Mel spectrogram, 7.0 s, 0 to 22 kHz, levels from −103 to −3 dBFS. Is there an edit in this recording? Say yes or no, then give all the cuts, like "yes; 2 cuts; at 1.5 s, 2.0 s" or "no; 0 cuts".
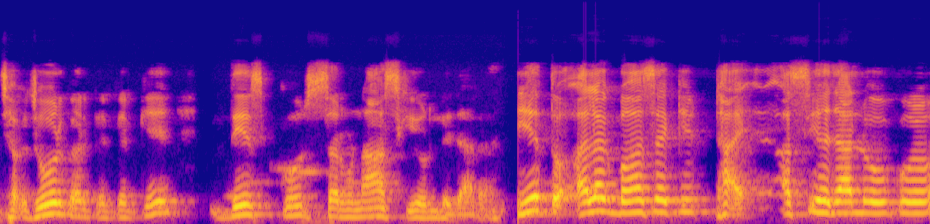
yes; 1 cut; at 3.9 s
